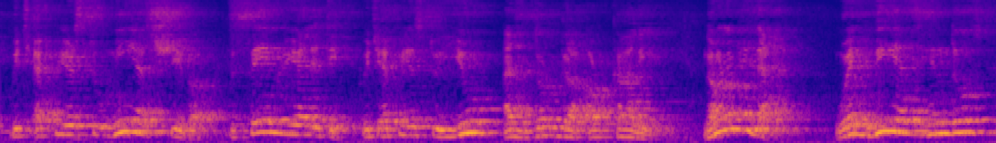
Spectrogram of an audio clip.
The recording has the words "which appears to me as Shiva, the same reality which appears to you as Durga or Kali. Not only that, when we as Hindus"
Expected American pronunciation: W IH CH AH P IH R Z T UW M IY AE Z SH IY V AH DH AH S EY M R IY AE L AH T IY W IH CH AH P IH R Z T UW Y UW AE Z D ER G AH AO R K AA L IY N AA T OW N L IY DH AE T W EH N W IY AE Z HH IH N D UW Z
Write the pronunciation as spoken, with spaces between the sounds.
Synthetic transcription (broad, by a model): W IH CH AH P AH R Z T UW M IY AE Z SH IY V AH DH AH S EY M R IY AE L AH T IY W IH CH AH P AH R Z T UW Y UW AE Z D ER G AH AO R K AA L IY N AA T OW L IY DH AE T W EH N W IY AE Z HH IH N D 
